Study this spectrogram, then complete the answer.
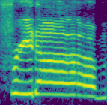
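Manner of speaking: put-on rallying battle cry shout. Joking about painting a face blue at a convention: Braveheart battle cry. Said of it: "I think of, like, Braveheart".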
